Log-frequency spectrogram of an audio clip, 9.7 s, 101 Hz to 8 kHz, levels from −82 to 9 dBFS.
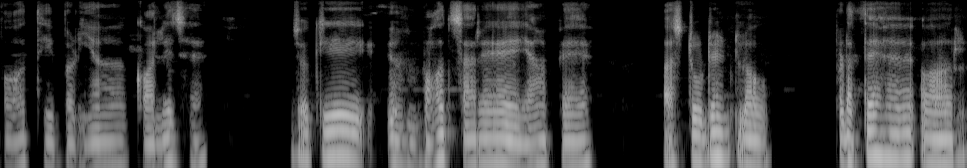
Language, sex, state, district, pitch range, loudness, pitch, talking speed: Hindi, male, Jharkhand, Sahebganj, 100-125 Hz, -24 LUFS, 110 Hz, 105 wpm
